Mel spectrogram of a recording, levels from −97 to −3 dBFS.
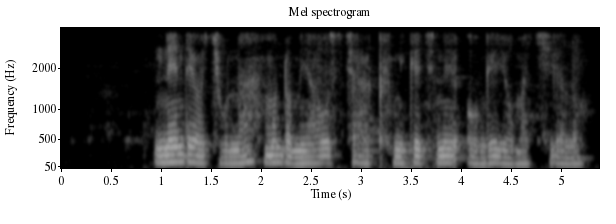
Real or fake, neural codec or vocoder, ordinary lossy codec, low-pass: fake; vocoder, 44.1 kHz, 128 mel bands every 512 samples, BigVGAN v2; none; 3.6 kHz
